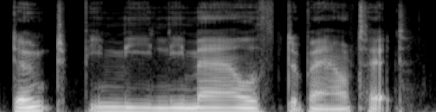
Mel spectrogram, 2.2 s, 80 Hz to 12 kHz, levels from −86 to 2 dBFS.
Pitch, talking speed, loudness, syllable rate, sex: 110 Hz, 165 wpm, -18 LUFS, 4.5 syllables/s, male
